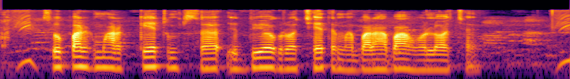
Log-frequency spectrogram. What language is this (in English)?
Maithili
